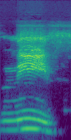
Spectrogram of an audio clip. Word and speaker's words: niece: And here we before we learn that I-E can say A, but here we can see that it's saying E.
